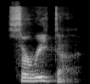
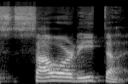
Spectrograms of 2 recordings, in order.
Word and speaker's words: Sahuarita: of the word is sauerita it's the same word as saguaro except they're using an h instead of a g so it means ita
